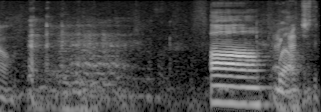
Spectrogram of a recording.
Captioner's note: laughing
